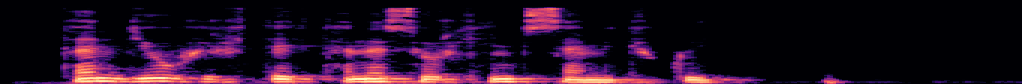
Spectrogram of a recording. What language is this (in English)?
Mongolian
